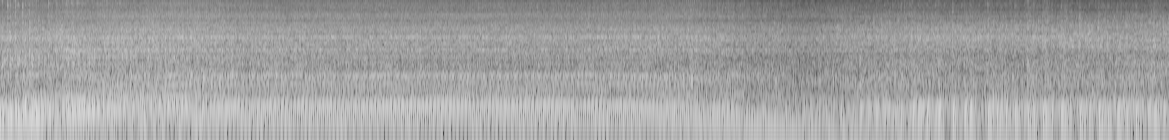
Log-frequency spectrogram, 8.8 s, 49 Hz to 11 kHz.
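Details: 1983 Ducati MHR bevel-drive twin, 40mm Dellorto carburettors after vacuum-gauge balancing: revs settle smoothly from a blip down to a steady lumpy beat; carbs balanced, normal idle.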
